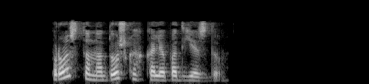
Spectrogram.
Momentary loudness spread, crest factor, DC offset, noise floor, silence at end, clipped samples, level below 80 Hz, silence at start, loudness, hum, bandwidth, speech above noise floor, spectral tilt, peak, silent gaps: 8 LU; 18 dB; under 0.1%; under -90 dBFS; 1.5 s; under 0.1%; -64 dBFS; 0.55 s; -16 LUFS; none; 8.4 kHz; over 74 dB; -1 dB/octave; -2 dBFS; none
